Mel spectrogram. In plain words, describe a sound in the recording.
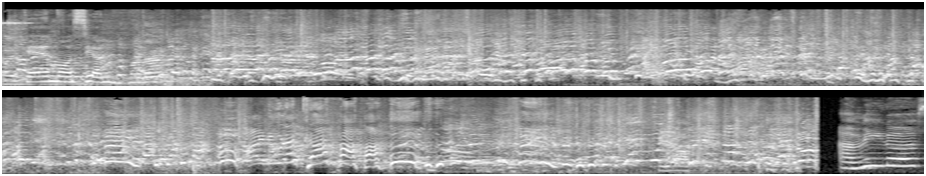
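A lively group of people chatter and shout together.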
